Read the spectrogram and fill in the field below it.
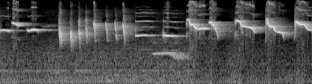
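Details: Therapy recording for caged white-eyes (pleci): high thin notes, then a burst of fast ticking chirps and downward-slurred whistles, about three and a half notes per second.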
